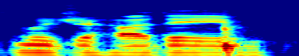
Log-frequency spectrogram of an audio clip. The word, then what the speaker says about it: mujahideen: then the third and final time he actually says it in the film properly is mujahideen um hey Dave how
